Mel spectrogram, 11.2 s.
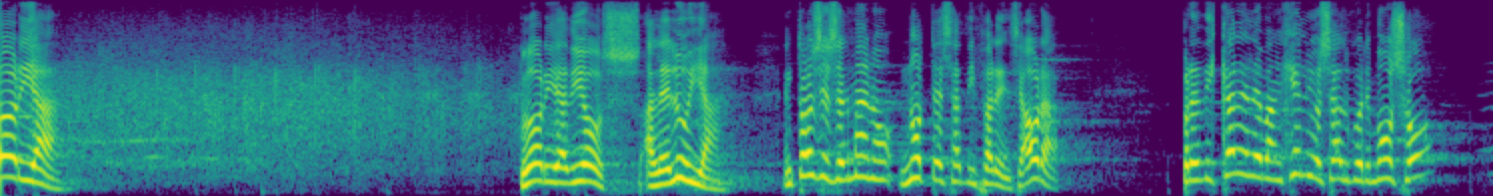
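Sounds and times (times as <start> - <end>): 
speech: 0.1 - 0.6, 3.9 - 8.0, 8.8 - 11.1
audience applauding: 0.1 - 4.2.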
